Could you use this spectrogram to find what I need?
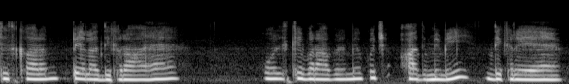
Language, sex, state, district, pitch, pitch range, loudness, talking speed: Hindi, female, Uttar Pradesh, Saharanpur, 245 Hz, 225-260 Hz, -11 LUFS, 170 wpm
